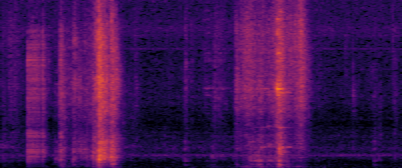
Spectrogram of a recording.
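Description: Rummaging and handling household items, likely soup containers: a few short rattles, a sharp knock about a second in, then a longer rustling scrape near three seconds.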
